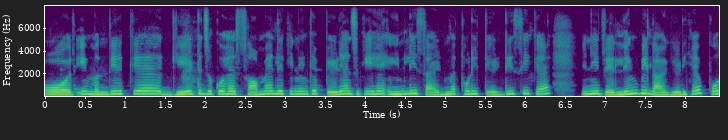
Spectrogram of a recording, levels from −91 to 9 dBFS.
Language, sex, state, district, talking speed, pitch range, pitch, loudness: Marwari, female, Rajasthan, Nagaur, 155 wpm, 200-240 Hz, 230 Hz, -16 LUFS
